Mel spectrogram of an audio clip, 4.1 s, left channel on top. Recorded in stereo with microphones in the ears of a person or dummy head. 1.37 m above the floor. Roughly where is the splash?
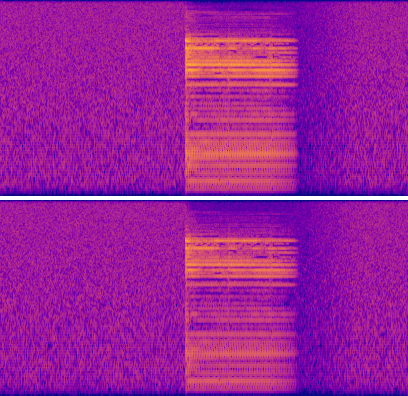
I don't hear a splash.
